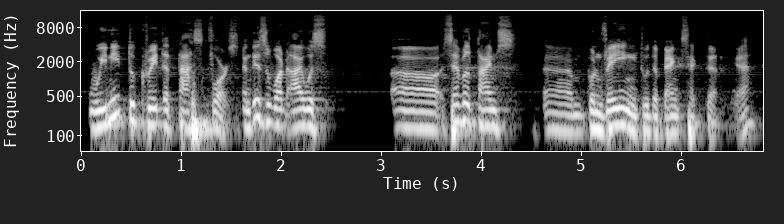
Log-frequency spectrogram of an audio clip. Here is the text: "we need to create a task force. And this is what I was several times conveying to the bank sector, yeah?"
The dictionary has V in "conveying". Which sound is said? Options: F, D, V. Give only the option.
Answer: V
